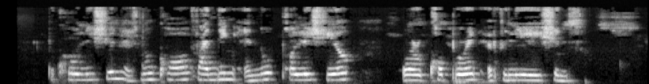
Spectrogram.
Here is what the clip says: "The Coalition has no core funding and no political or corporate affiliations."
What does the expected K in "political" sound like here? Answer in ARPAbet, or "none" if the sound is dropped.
none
